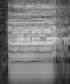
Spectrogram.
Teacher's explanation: the first tone is a high flat. You can see a a is flat.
